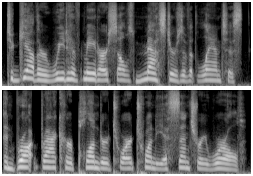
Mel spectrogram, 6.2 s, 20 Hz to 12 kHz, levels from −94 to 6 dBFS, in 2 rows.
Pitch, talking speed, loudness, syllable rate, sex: 190 Hz, 175 wpm, -20 LUFS, 4.8 syllables/s, female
